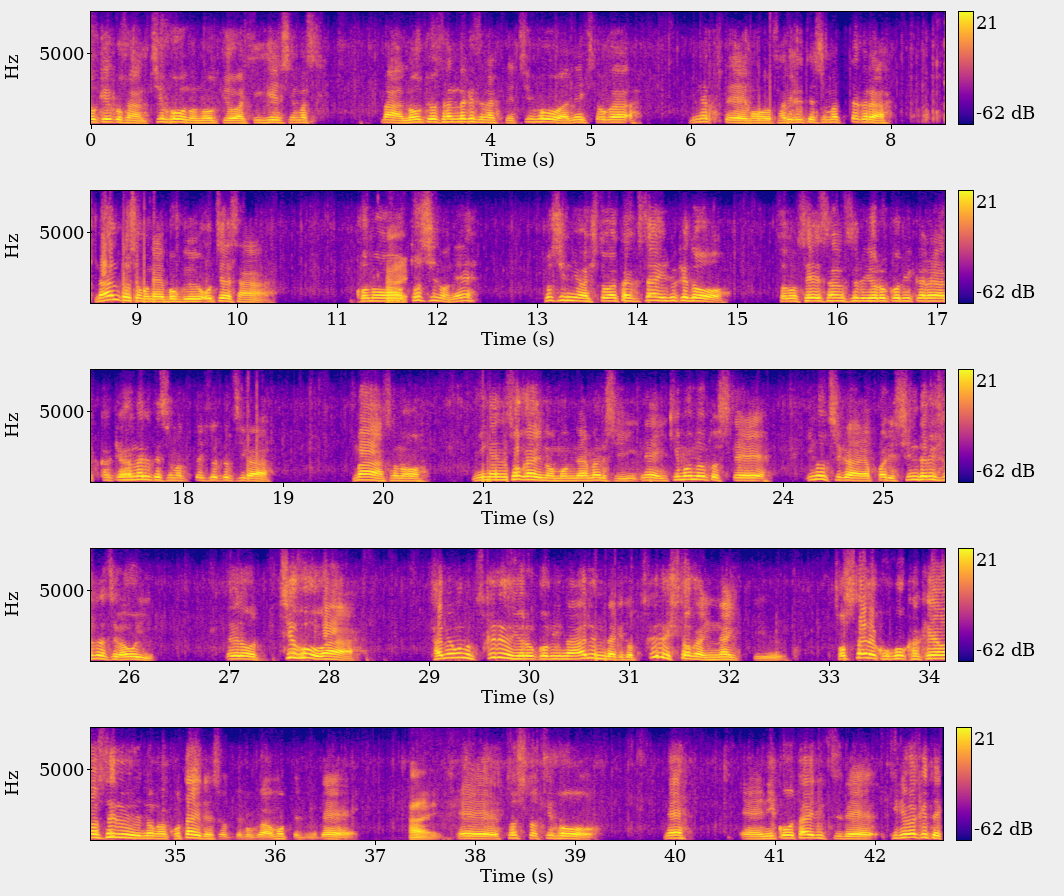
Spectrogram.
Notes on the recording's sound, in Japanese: 歩きながら1時間、対談する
